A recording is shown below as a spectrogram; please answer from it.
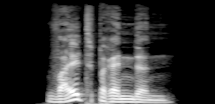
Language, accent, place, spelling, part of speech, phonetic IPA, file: German, Germany, Berlin, Waldbränden, noun, [ˈvaltˌbʁɛndn̩], De-Waldbränden.ogg
- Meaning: dative plural of Waldbrand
